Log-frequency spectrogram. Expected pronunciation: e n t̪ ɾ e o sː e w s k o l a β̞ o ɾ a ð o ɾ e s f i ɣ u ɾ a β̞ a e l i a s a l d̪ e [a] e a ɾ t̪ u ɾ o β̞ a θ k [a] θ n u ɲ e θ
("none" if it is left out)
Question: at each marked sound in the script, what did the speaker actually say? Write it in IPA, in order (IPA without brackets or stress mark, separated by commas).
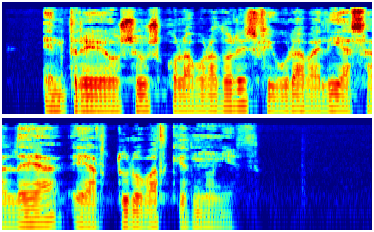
a, e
